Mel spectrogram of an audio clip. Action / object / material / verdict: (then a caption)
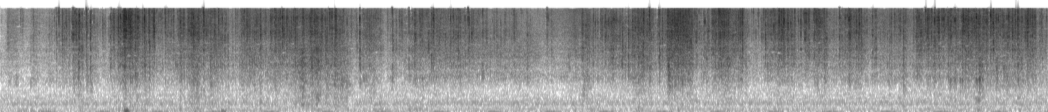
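scrape / plastic bubble mailer envelope / plastic / none. A large white and blue plastic bubble mailer envelope lies flat on a wooden table while fingertips and long nails scratch, rub and crinkle its bubbled plastic. The crackling is dense, bright and continuous, with a sharp pop near the first second and louder bursts of crinkling throughout.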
